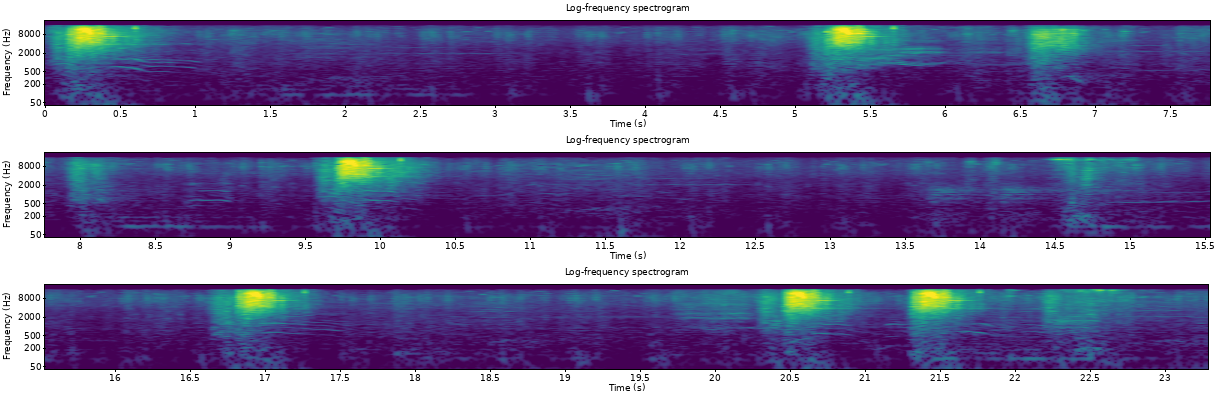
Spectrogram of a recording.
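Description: Hooves gallop steadily over the ground.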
